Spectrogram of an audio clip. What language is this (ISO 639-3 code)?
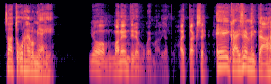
fin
